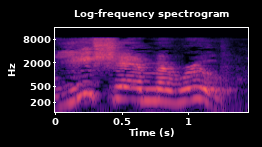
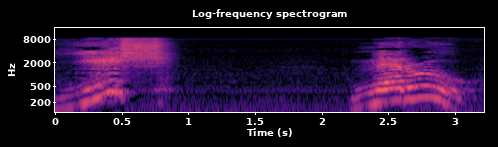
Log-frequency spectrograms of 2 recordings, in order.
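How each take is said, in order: First: A short vowel is heard after the sh sound. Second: No vowel is heard after the sh sound. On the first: The speaker calls it wrong. "It's not Yishe Meru" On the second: The speaker calls it right. "The first one is silent. Let me show you"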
